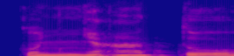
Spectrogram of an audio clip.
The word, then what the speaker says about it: cognato: Entonces, en italiano y en francés vamos a encontrar que la GN se pronuncia ñ.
